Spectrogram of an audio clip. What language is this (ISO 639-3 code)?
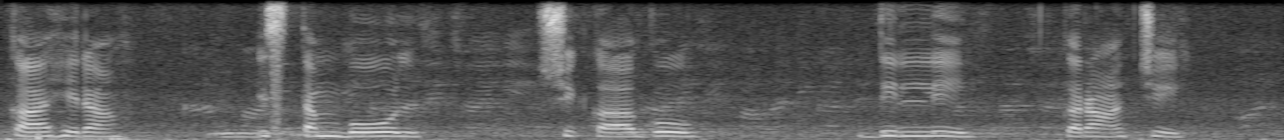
urd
